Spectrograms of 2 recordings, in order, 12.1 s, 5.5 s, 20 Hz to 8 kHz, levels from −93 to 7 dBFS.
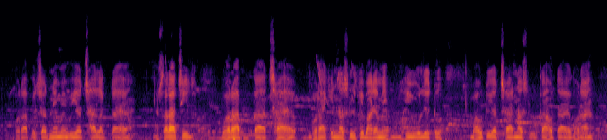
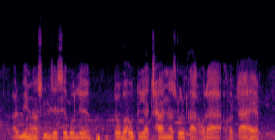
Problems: none marked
